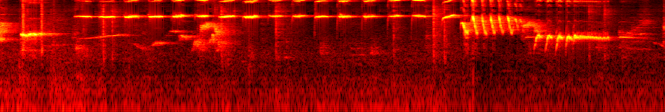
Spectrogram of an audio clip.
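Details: White-rumped shama in fighting song: a steady series of short, high, pure piping notes repeated about three times a second, then a burst of rapid descending trilled notes and whistles.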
